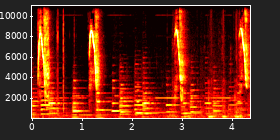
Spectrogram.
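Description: Background music with three loud, very high squeaks from a baby otter, each rising and then falling in pitch.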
